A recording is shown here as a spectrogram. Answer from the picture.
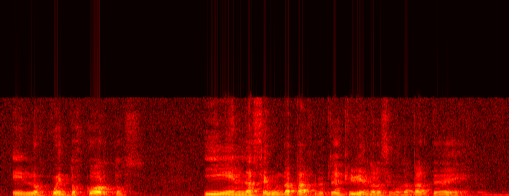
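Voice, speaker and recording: A man speaks in a Venezuelan accent. There is noticeable background noise. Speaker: science fiction novelist. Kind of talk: interview answer.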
